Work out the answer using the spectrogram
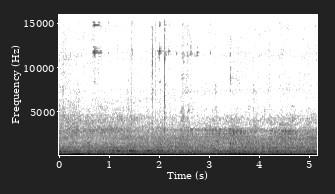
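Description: A motor vehicle engine running close by: a steady low rumble that eases slightly around the middle and builds again near the end.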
